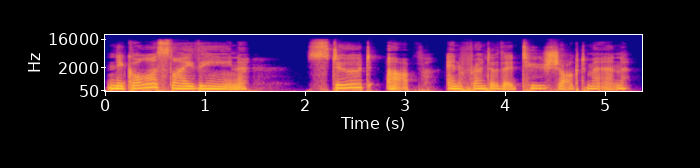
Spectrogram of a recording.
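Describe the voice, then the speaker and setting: A woman's voice: medium pitch, slow pace, creaky, warm tone, no room sound. A woman reading scripted narration for an audio drama.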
